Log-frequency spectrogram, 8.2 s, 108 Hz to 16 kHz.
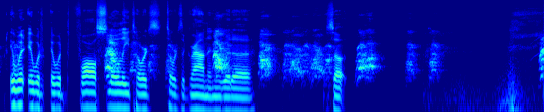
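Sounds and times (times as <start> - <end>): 
speech: 0.2 - 4.0, 4.9 - 5.3
dog barking: 1.6 - 2.6, 3.2 - 6.7.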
